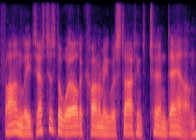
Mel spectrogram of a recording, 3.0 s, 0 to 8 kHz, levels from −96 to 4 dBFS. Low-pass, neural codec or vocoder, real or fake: 7.2 kHz; codec, 16 kHz in and 24 kHz out, 0.8 kbps, FocalCodec, streaming, 65536 codes; fake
